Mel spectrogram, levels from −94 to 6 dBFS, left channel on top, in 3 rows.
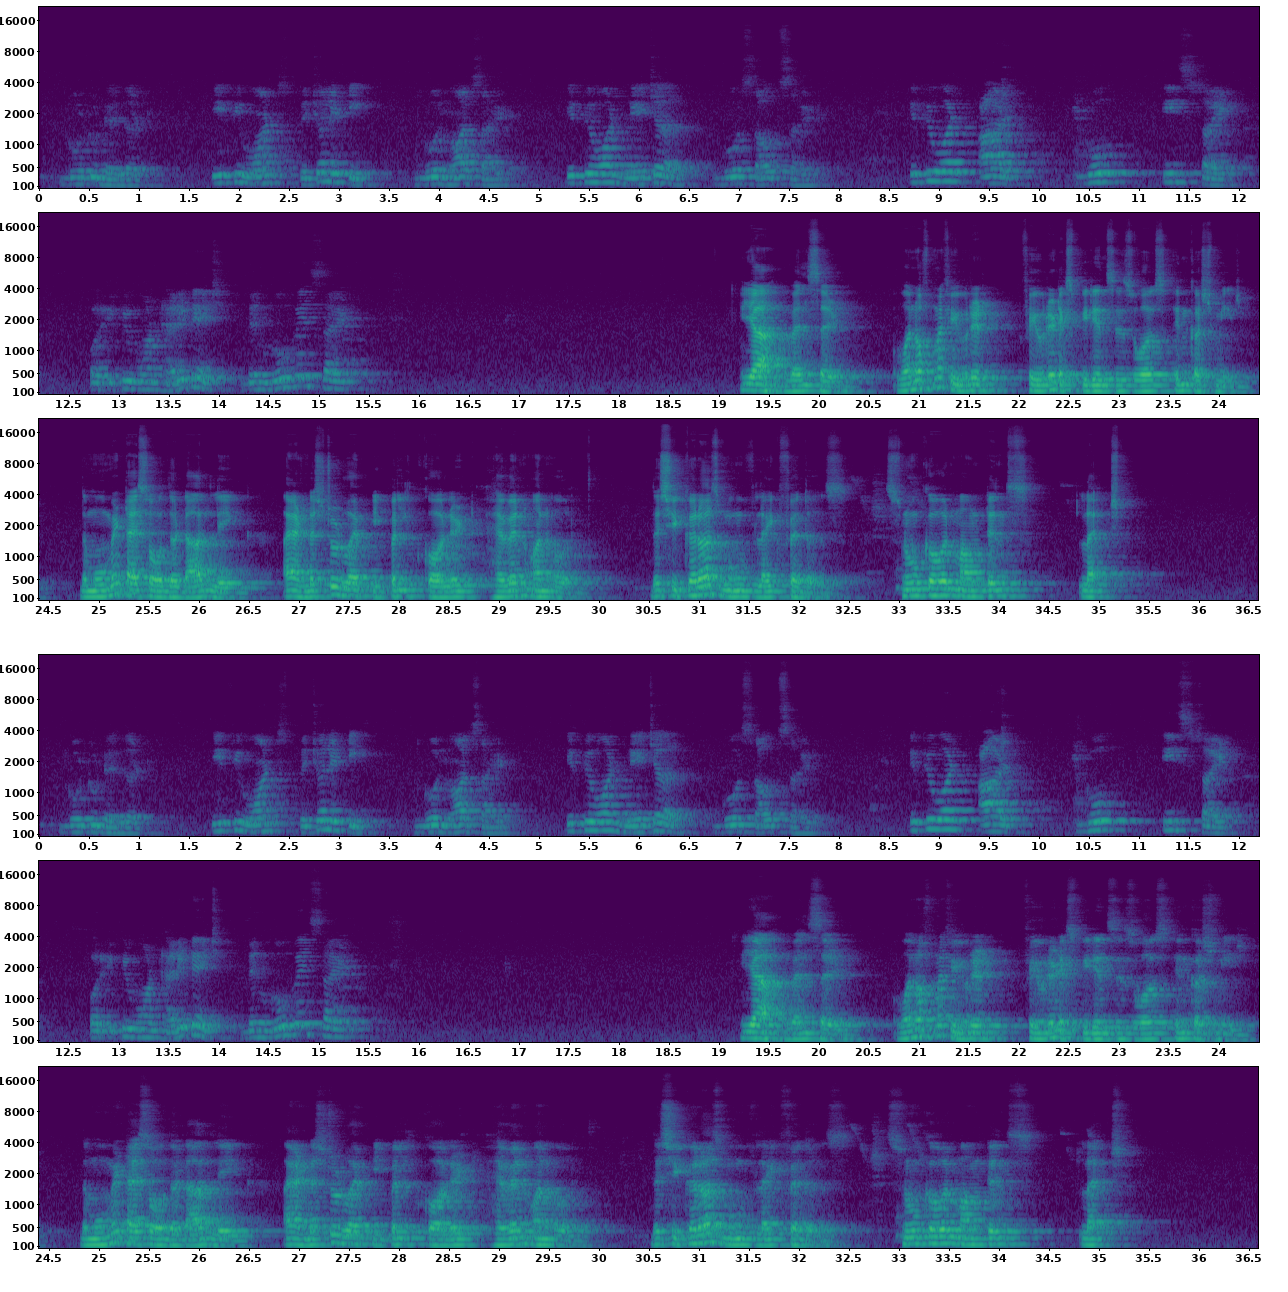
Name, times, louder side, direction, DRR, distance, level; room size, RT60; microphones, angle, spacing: voice 1, 0.2-1.0 1.7-3.3 3.7-4.7 5.3-6.4 6.7-7.8 8.3-8.4 8.7-9.7 10.3-10.7 11.2-11.9 12.7-15.4 30.5-30.7 32.6-33.3 34.6-34.7, right 2 dB, 20° right, 1 dB, 0.4 m, -47 dB
voice 2, 19.2-20.3 20.8-21.8 22.1-24.2 24.8-26.3 26.8-29.7 30.5-32.4 32.9-34.3 34.8-35.2, left 3 dB, 70° left, 4 dB, 0.6 m, -32 dB
4.8 x 2.1 x 4.2 m, 1.0 s
head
